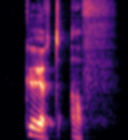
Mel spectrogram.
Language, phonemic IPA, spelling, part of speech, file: Dutch, /ˈkørt ˈɑf/, keurt af, verb, Nl-keurt af.ogg
- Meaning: inflection of afkeuren: 1. second/third-person singular present indicative 2. plural imperative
